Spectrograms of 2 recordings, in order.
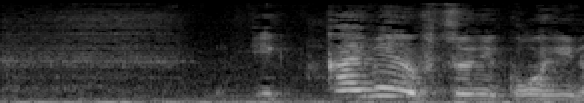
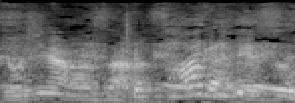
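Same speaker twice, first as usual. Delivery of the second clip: mock warning; 7 semitones higher, 7 dB louder than usual. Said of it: "みたいな context".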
